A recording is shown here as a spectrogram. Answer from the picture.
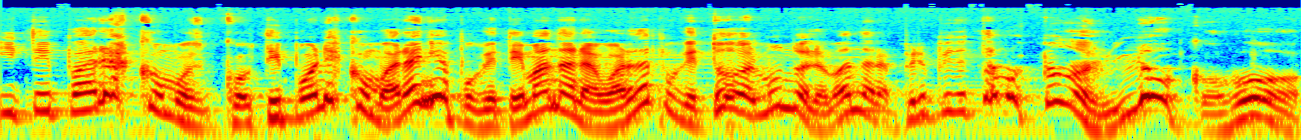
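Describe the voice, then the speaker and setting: With noticeable background noise behind him, a man speaks fairly quickly. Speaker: podcast co-host. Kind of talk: casual chat. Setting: remote recording.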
